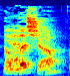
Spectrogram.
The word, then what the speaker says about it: Alicia: Alicia, right? And it's spelled A-L-I-C-I-A.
